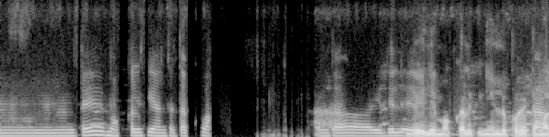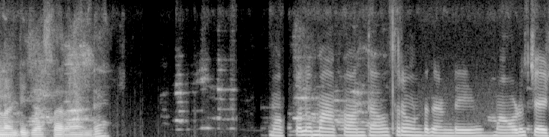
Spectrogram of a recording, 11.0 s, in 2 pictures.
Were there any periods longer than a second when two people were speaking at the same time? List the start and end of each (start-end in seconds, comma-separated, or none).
none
